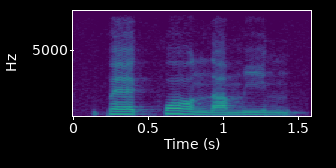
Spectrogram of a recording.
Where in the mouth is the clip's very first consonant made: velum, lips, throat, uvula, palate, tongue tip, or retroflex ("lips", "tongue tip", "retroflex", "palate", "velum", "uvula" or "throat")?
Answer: lips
